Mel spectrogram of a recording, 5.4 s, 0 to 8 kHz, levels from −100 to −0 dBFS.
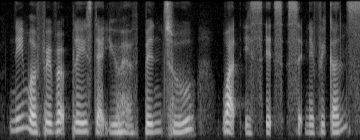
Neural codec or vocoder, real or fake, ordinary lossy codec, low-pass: none; real; none; none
